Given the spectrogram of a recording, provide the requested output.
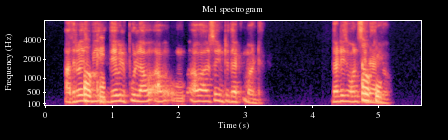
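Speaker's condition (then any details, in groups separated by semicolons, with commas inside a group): No condition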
